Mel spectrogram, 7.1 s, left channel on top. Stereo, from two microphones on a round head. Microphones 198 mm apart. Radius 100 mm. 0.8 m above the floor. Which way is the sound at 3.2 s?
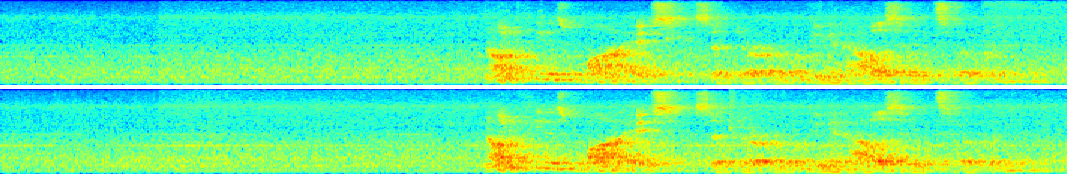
15° right (ahead or behind).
